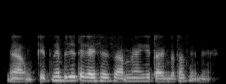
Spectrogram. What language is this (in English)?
Urdu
